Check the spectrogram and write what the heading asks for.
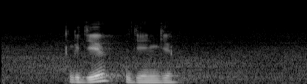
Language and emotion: Russian, neutral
